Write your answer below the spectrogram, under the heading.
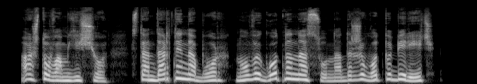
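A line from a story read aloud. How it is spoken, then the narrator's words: Grumbling. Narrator (Russian): проворчал он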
